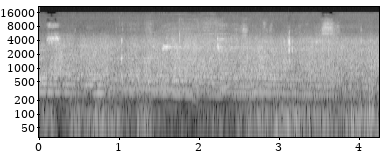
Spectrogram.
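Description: Pilatus PC-9 turboprop trainers flying overhead in formation: a steady engine and propeller drone that slowly falls in pitch as the aircraft pass, over a low rumble.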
